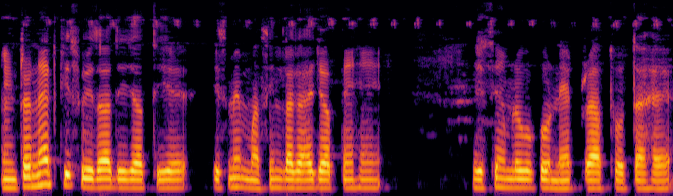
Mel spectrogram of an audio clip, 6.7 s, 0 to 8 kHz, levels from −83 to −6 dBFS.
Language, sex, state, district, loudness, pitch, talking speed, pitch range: Hindi, male, Bihar, Jamui, -17 LUFS, 130 Hz, 170 wpm, 125-140 Hz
